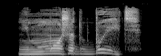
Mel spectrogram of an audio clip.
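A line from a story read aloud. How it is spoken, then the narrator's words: Breathless disbelief. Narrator (Russian): выдохнула, не веря своим ушам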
